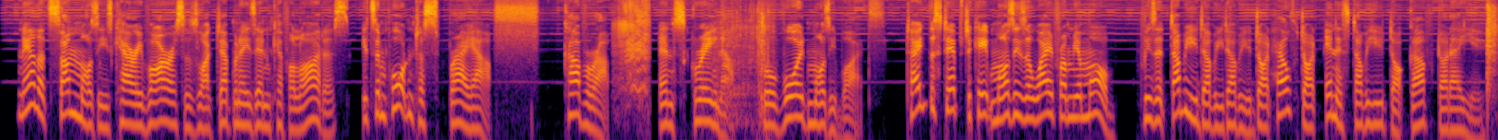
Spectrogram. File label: radio; aboriginal; mosquito-borne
